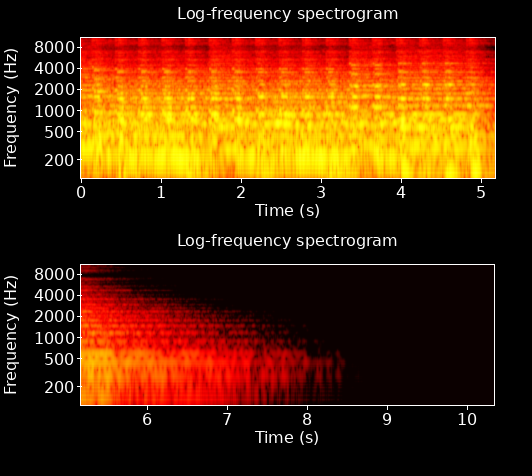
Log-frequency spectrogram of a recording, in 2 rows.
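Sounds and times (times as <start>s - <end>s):
waltz music: 0.0s - 6.8s.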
